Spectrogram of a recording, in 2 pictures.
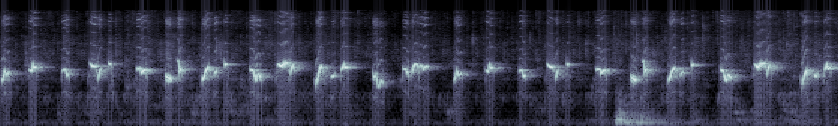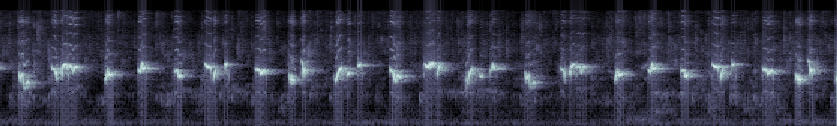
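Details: Male sooty-headed bulbul (trucukan kebo) singing energetically in a wild-sounding style, recorded for provoking and tutoring other birds: a dense, unbroken run of short chirped and whistled notes, several per second, with a brief low thump near the middle.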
